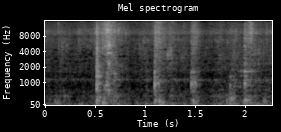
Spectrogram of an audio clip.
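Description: Potatoes, tomatoes, garlic and spices are stirred in a pan, bursts of scraping and soft sizzling at roughly half-second intervals, faint and close, with no voices.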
